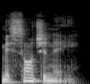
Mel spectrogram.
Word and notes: misogyny: British English

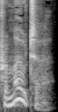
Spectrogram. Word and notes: promoter: British English

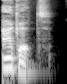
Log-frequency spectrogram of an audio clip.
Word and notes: agate: British English

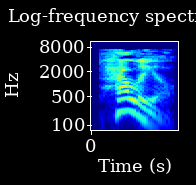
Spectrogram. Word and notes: pallial: British English

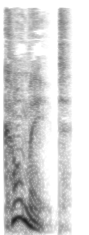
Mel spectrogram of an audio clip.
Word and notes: comate: British English

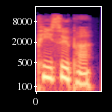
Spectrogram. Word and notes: pea souper: British English

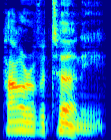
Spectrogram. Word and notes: power of attorney: British English

